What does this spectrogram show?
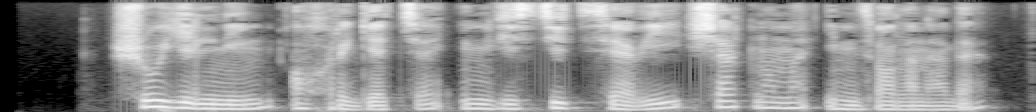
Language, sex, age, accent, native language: Uzbek, male, 18-24, Surxondaryo, Uzbek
